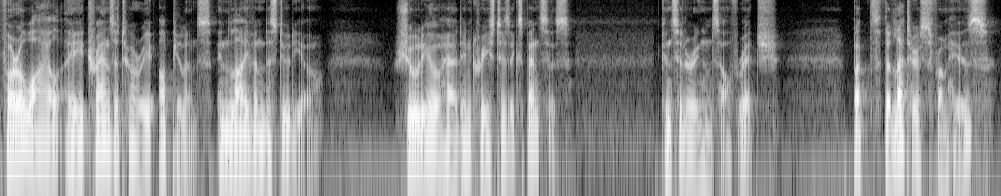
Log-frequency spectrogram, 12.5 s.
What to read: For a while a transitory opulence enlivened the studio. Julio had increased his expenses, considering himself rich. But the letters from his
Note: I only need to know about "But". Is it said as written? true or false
true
